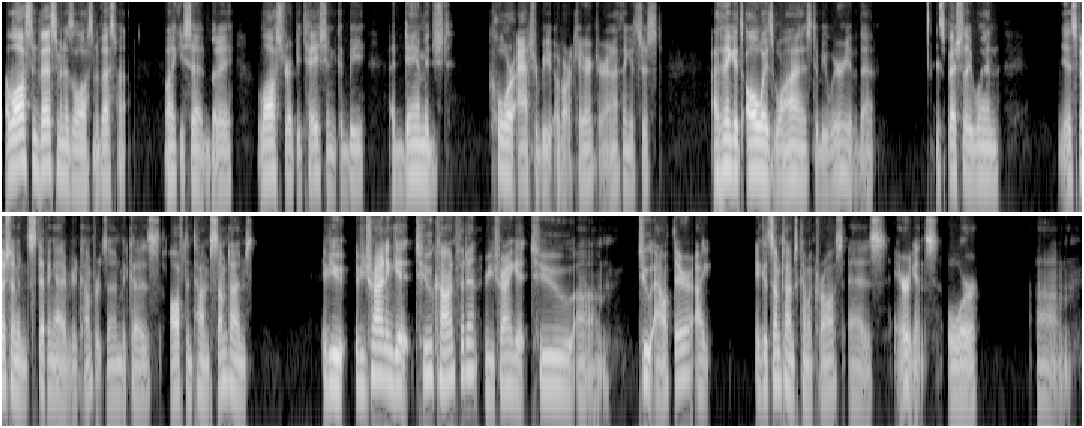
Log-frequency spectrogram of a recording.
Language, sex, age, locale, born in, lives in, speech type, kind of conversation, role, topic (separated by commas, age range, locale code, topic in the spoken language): English, male, 18-19, en-US, United States, United States, conversation, podcast, host, How can leaving your comfort zone lead to personal growth and new opportunities?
